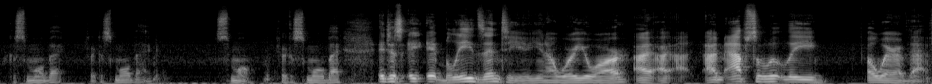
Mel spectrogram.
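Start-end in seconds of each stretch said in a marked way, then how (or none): 0.1-3.4 soft, low retold line, "small" oddly voweled; altered "small". Puzzling over their own word "small", quiet odd vowel. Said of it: "why am I saying small".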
